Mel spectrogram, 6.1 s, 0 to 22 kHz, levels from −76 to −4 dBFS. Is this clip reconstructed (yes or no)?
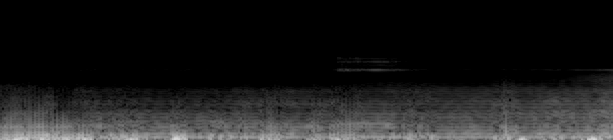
yes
